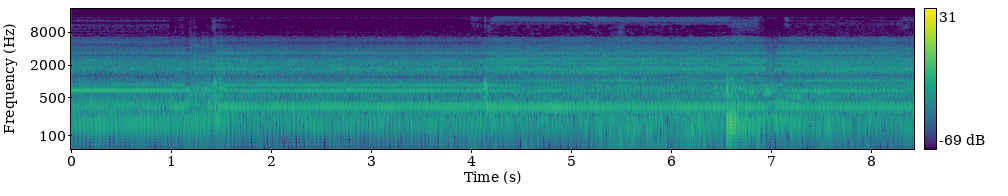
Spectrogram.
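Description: Palfinger loader crane's hydraulic drive running with a steady whining hum as the boom swings the grab bucket of manure; the pitch of the whine drops about a second in as the load changes. Three short knocks from the boom and grab come through it, the last, about six and a half seconds in, the loudest.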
